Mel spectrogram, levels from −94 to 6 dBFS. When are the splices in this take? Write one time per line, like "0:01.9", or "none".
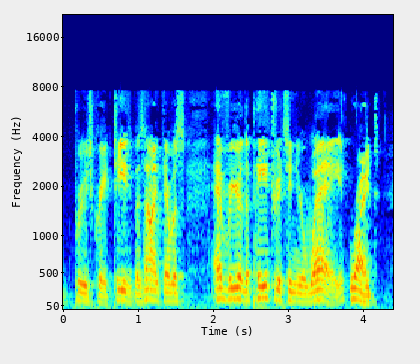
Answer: none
